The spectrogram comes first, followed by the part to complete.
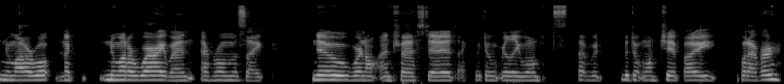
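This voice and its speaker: A woman with a Northern Irish accent, medium pitch and a fairly quick pace, in a dry, close sound with no echo. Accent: Northern Irish (Belfast). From Northern Ireland, Belfast. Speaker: car paint sprayer. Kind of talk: interview.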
